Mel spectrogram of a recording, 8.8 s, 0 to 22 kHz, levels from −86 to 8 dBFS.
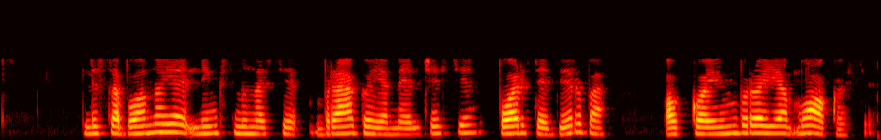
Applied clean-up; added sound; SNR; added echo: none; none; none; none.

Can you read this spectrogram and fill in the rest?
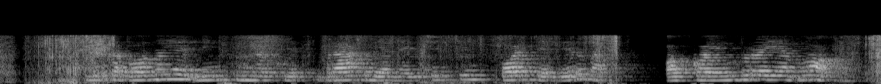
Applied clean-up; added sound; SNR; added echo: none; Tearing; 9 dB; reverberation time 0.9 s.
